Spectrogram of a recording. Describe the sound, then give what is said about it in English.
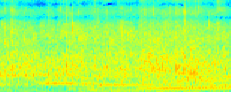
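A church audience gives the Lord a hand clap in a dense, steady wash of applause that holds for the whole moment, while low sustained musical tones hum quietly beneath it. “Now give the Lord a great hand clap for that.”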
